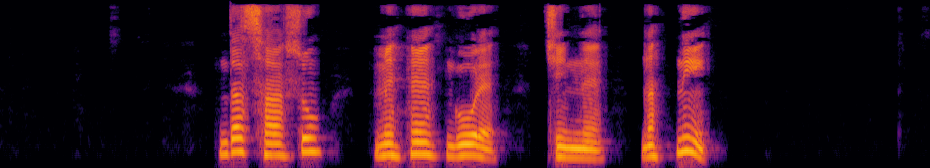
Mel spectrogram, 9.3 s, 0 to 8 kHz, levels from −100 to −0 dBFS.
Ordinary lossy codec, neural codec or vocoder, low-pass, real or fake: AAC, 32 kbps; none; 7.2 kHz; real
